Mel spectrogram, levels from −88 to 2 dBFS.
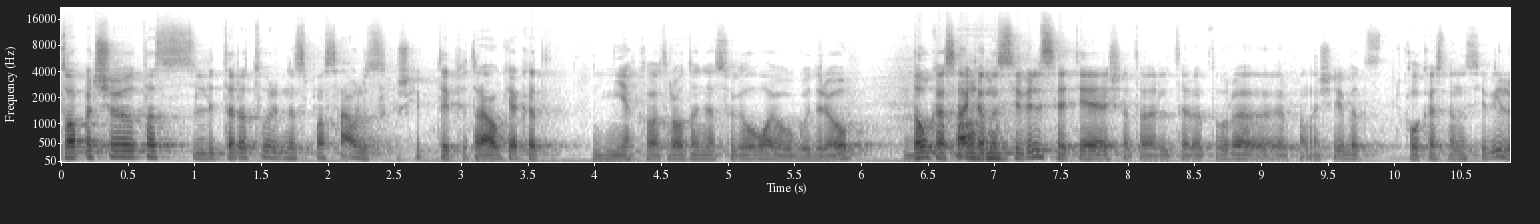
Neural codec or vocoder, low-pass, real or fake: vocoder, 48 kHz, 128 mel bands, Vocos; 19.8 kHz; fake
